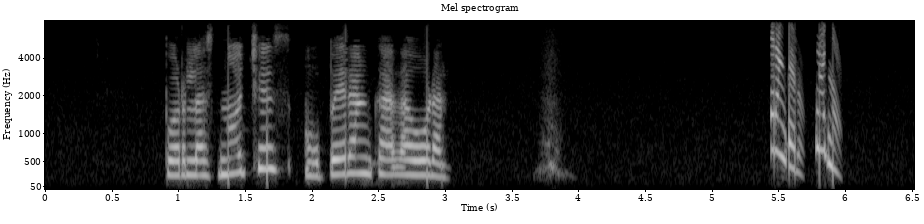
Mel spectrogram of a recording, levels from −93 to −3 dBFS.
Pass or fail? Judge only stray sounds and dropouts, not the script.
fail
